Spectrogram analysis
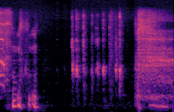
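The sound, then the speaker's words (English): Quick bursts of typing on a computer keyboard: a short run of crisp, separate key clicks, then a denser, continuous clatter of keystrokes, fairly soft overall. “I feel like I type slow and that's going to take me forever.”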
